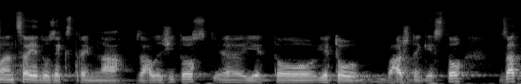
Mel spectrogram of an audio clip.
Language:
Slovak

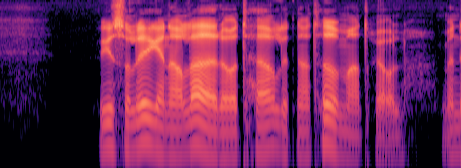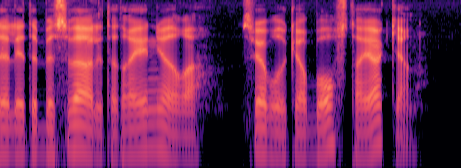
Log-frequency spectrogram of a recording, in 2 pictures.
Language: Swedish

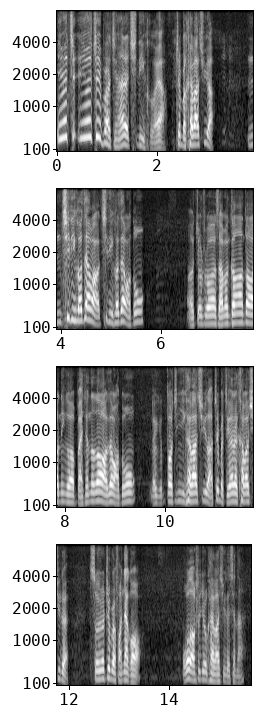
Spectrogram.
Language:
Chinese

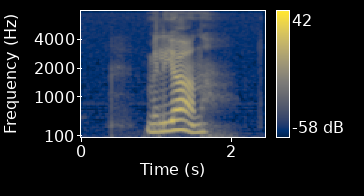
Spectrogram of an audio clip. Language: Swedish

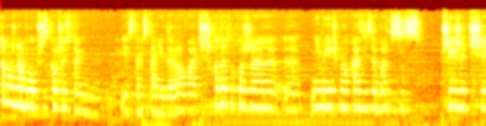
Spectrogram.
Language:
Polish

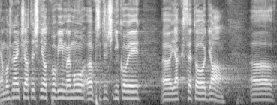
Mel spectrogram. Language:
Czech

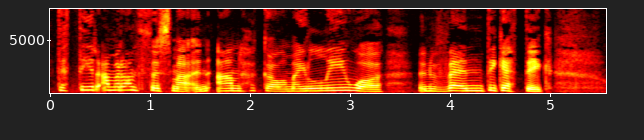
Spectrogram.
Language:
Welsh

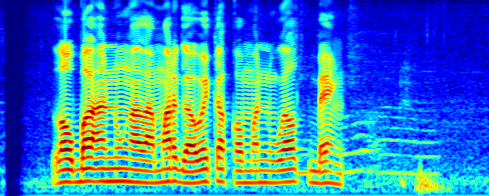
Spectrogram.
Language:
Sundanese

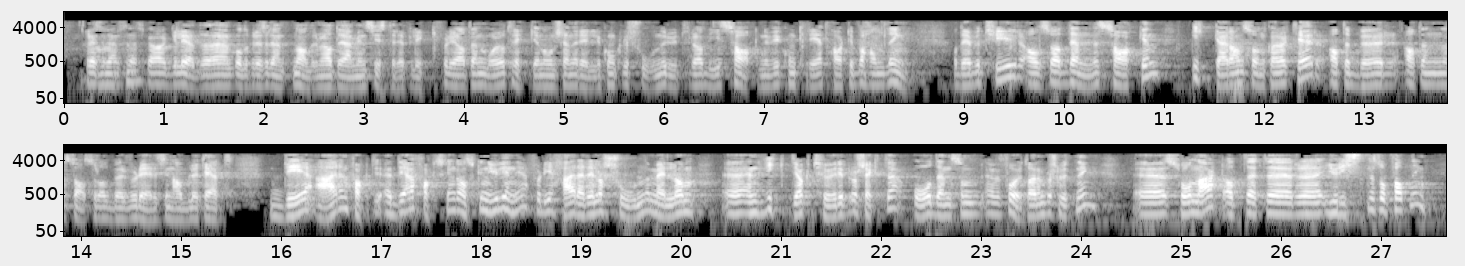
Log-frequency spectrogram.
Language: Norwegian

